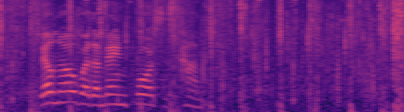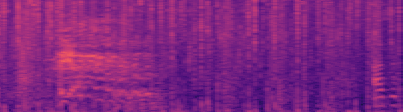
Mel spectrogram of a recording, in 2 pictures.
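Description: Horses' hooves beat quickly on a dirt path.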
